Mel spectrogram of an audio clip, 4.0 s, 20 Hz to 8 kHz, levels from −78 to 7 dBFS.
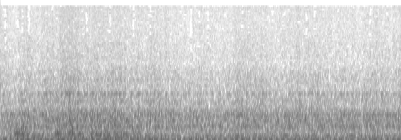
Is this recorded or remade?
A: recorded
